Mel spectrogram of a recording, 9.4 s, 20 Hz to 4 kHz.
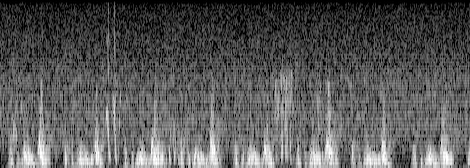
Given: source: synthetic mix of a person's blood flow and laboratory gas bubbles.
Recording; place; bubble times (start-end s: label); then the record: Doppler ultrasound of blood flow; precordium
0.24-0.34 s: bubbles
0.40-0.61 s: bubbles
2.04-2.43 s: bubbles
3.29-3.60 s: bubbles
5.48-5.90 s: bubbles
6.23-6.49 s: bubbles
From the record:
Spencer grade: 2 (many but less than half of the cardiac periods contain bubble signals, singularly or in groups); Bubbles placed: only in the low amplitude regions of the cardiac cycle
